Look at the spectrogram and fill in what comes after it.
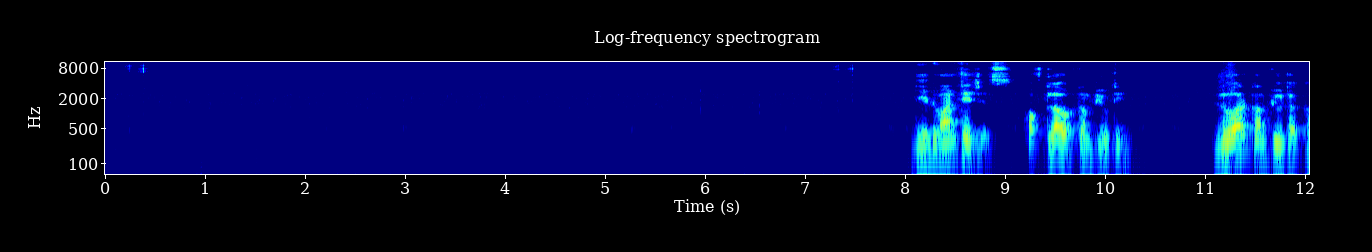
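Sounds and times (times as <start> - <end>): faint electrical hum: 0.0 - 12.0
computer mouse clicking: 0.2 - 0.5, 5.9 - 7.6.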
